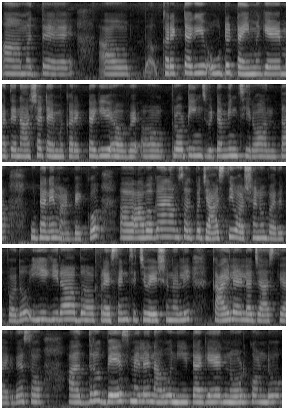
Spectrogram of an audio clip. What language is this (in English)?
Kannada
